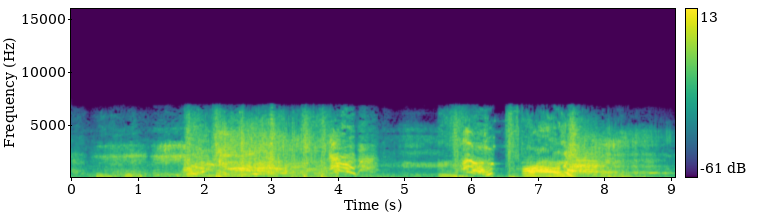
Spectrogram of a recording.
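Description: A machete slashes and thuds into a body.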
